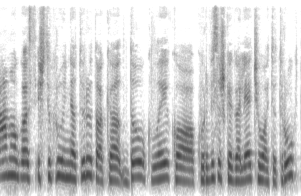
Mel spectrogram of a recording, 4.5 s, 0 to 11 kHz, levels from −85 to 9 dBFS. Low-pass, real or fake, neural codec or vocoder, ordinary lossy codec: 9.9 kHz; real; none; MP3, 48 kbps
